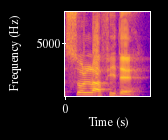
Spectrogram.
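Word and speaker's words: sola fide: 솔라 피데. 이게 피데, 이게 발음이 좀 중요해. 피데 이렇게 좀 세는 것처럼.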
